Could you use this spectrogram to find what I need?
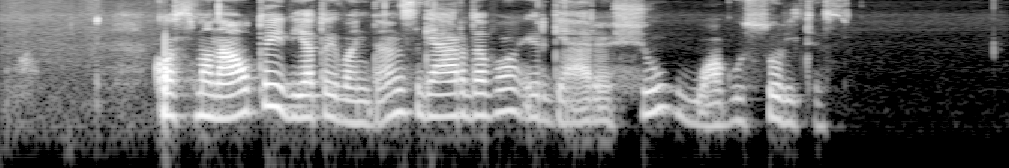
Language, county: Lithuanian, Vilnius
